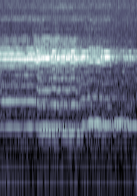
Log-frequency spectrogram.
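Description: A woman's voice singing slow, long-held notes without visible accompaniment. About half a second in, the held note gives way to a slightly higher one.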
